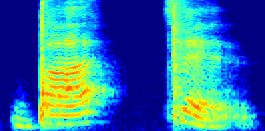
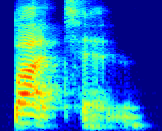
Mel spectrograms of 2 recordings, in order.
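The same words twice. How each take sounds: First: "Button" split into two beats with a gap; broken into syllables. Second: Said in the usual way. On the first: Shown as a demonstration. Teacher clapping along with pre-K, "Button" in separated syllables. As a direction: clap out "Button", pausing between its two parts. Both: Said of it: "We're gonna clap out button".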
